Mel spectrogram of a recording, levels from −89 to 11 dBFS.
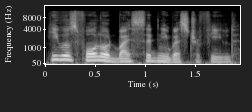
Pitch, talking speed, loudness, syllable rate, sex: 150 Hz, 185 wpm, -16 LUFS, 6.0 syllables/s, male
